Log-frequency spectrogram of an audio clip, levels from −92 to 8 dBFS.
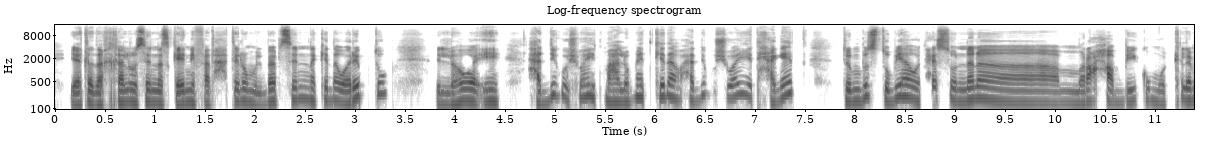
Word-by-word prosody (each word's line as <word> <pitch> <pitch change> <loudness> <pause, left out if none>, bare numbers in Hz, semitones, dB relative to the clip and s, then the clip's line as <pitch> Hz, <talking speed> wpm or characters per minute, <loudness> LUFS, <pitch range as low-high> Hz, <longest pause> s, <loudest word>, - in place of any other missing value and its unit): يتدخّلوا 145 +3 +1
سِنّة 150 0 +6
س - - +5
كأني 145 +2 +3
فتَحت 140 +3 -3
لهُم 155 -3 -4
الباب 145 +6 -2
سِنّة 175 -1 +7
كده 170 -1 -4
وارِبتُه، 205 +10 -2 0.5
اللي 130 0 -4
هو 160 +2 +1
إيه، 155 0 -3 0.3
هادّيكم 200 +8 -2
شوية 200 +4 -3
معلومات 155 +7 -2
كده، 205 -3 0
وهادّيكم 180 +8 -7
شوية 210 +2 -2
حاجات 240 +7 0 0.5
تنبسطوا 160 +2 +2
بيها 205 +4 +1
وتحسّوا 180 0 +1
إن 160 +1 -6
أنا 150 -5 +1
مرحّب 145 +1 0
بيكم 155 0 -7
والكلام 170 +4 -3
160 Hz, 145 wpm, -27 LUFS, 145-185 Hz, 0.5 s, سِنّة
